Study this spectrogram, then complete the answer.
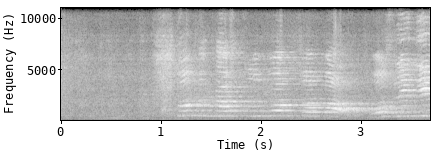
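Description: A young child speaks in a high, clear voice in a large hall.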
